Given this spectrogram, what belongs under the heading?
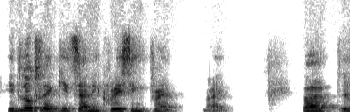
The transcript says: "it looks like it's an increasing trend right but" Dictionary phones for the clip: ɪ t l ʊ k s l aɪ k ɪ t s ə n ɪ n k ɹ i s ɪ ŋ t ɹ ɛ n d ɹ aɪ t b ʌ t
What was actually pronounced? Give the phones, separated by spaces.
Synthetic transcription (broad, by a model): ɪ t l ʊ k s l aɪ k ɪ t s ə n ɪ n k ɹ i s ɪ ŋ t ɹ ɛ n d ɹ aɪ t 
